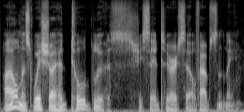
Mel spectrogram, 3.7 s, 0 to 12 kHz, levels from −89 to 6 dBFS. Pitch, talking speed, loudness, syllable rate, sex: 90 Hz, 195 wpm, -19 LUFS, 5.0 syllables/s, male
